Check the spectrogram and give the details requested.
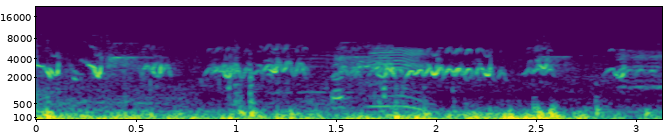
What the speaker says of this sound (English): There's my duckies.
